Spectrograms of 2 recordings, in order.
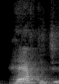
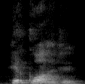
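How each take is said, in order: First: "recorde" stressed on the first syllable, RÉ; RÉ-cor-de, front-stressed "recorde"; wrong stress. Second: "Recorde" stressed on COR; re-COR-de, weight on the middle of "Recorde"; correct stress. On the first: Teacher showing the error, first-syllable stress on "recorde". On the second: Teacher giving the right form, middle-syllable stress on "Recorde". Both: Shown as a demonstration. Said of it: "está errado".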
